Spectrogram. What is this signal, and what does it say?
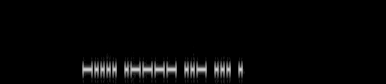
Morse code, heard as a keyed tone, about 39 wpm, 700 Hz. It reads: 61USE
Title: Five Challenging Letter-Number Combinations 40wpm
